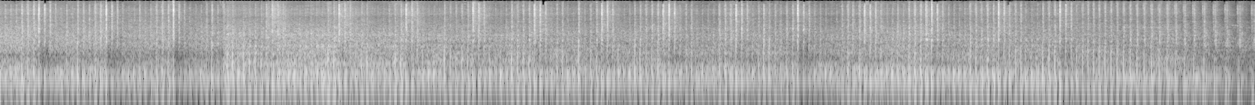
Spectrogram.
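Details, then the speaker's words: Toro snowblower engine runs rough and choppy, its speed rising and sagging unevenly. This is surging because the carburetor runs too lean, common on brand-new machines. "So, you see how rough this uh Toro snowblower is running here. This is a simple fix, guys. A lot of machines you buy brand new will do this. The reason for that is because these carburetors run way too lean."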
